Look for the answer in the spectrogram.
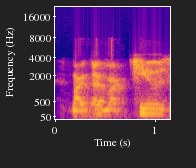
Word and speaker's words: Marcuse: Like, I found interesting the part between debates about the Vietnam War between Marcuse, the new left godlike figure, Marcuse, I don't know if I'm pronouncing his name correctly. That's right, yeah.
